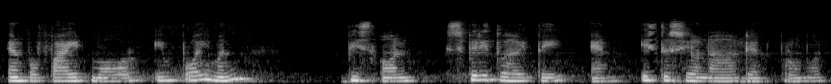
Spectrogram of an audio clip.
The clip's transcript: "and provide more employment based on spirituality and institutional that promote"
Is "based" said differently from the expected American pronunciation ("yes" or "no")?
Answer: yes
